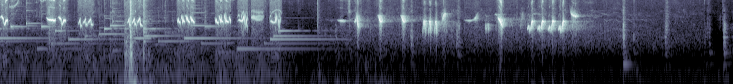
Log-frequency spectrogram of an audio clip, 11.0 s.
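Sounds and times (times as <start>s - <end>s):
bird chirping and trilling: 0.0s - 10.6s.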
